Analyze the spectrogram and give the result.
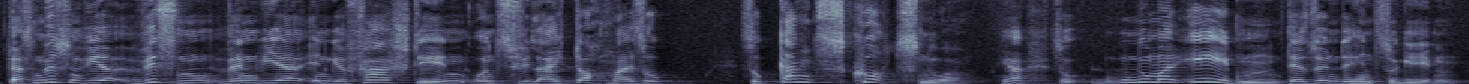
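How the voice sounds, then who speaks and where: Ein Mann predigt mit auffallend hoher Stimme lebhaft und im Plauderton. Er wendet sich immer wieder mit kurzen Rückfragen ans Publikum. Dabei wechselt er zwischen schnellem Reden und langsamer Betonung. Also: male voice, high-pitched, unhurried. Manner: lively, conversational, with frequent asides to the audience. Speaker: preacher. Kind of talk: sermon.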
